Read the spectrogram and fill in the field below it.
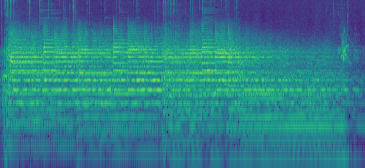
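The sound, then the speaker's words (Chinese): An electric guitar built by Shitou, fitted with replacement Sir pickups and a neck that goes from a V to a C profile, rings out through heavy effects. It is distorted and chorused with a wash of echo, playing sustained chords struck a few times before fading at the end. No one speaks. “然后声音其实我拾音器是有换成 Sir 的拾音器，然后再加上这把琴的 neck 是我非常非常非常喜欢的，它是 V 转成 C，它就是非常非常适合弹奏，弹快的、弹慢的，然后你弹这种握的都很适合，也非常适合手小的人使用，所以我很喜欢这把琴。”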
